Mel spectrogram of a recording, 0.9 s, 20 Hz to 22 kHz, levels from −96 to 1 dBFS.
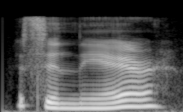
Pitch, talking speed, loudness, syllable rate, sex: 200 Hz, 260 wpm, -15 LUFS, 5.7 syllables/s, female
